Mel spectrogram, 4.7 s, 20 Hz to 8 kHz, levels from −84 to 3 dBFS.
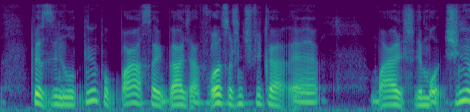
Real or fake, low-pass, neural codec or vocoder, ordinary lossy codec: fake; 7.2 kHz; autoencoder, 22.05 kHz, a latent of 192 numbers a frame, VITS, trained on many speakers; none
